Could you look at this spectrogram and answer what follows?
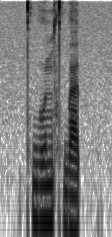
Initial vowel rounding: rounded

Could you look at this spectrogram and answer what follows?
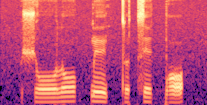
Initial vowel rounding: rounded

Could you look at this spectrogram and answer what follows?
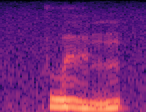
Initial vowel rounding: unrounded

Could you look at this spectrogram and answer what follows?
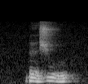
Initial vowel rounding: unrounded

